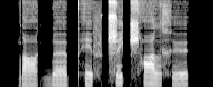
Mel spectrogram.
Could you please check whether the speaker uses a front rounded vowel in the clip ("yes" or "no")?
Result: yes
